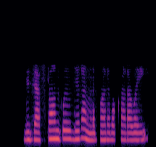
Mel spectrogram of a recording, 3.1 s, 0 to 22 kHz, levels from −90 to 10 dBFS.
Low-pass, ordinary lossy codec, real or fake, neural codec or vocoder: 3.6 kHz; AAC, 24 kbps; fake; codec, 16 kHz, 1 kbps, X-Codec, HuBERT features, trained on balanced general audio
